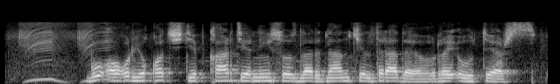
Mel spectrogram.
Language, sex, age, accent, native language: Uzbek, male, under 19, Xorazm, Uzbek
